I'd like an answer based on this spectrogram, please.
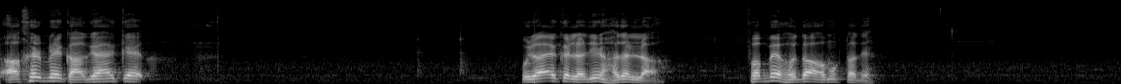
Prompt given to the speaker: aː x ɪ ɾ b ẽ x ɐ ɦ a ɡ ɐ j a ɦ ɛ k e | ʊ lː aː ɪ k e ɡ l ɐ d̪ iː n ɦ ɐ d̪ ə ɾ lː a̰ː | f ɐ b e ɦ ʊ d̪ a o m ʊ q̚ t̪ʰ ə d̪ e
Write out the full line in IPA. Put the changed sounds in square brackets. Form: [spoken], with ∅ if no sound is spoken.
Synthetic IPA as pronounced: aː x ɪ ɾ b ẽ [k] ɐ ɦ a ɡ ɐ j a ɦ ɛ k e | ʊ [l] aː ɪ k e [∅] l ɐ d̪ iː n ɦ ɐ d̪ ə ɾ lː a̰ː | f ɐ b e ɦ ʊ d̪ a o m ʊ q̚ [t̪] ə d̪ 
